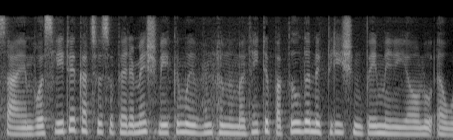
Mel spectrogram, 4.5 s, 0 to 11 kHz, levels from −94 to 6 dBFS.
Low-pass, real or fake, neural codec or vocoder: 7.2 kHz; fake; codec, 16 kHz, 0.5 kbps, FunCodec, trained on LibriTTS, 25 frames a second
